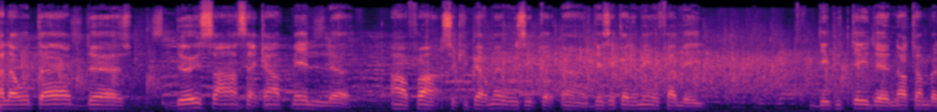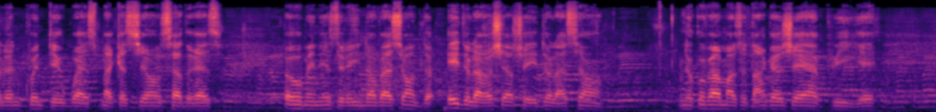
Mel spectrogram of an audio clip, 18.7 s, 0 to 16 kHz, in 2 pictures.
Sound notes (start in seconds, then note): 1.0 applause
